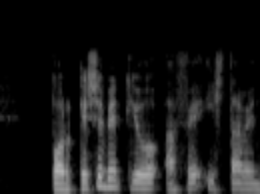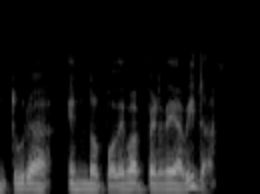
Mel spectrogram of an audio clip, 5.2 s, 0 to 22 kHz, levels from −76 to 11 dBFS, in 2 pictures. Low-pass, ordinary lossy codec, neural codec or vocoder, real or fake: 7.2 kHz; MP3, 96 kbps; none; real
